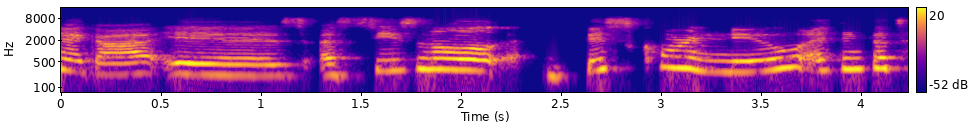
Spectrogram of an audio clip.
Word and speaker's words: biscornu: The other thing I got is a seasonal biscorn new. I think that's how you say it. Yes. We've been going around the house calling it a biscorny. Biscornu.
